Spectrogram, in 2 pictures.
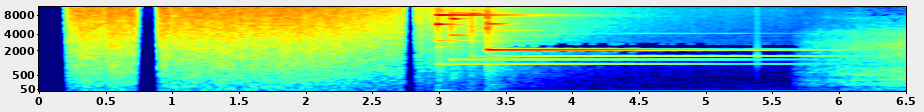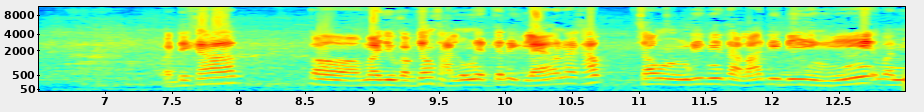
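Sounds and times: television static hiss: 0:00.2 - 0:03.3
bright chime ringing: 0:02.9 - 0:06.5.

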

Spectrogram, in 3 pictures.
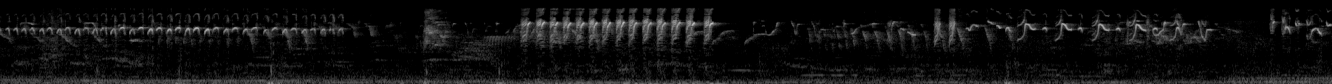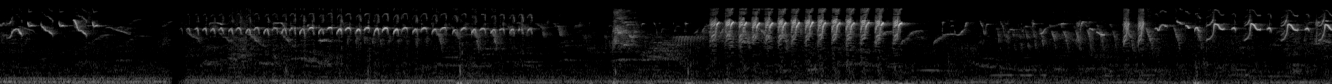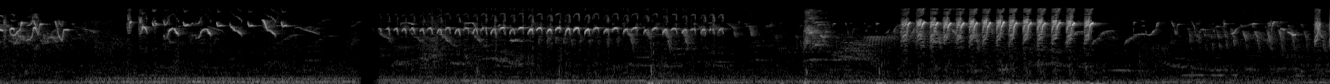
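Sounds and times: sunbird singing trills: 0:00.0 - 0:39.9.

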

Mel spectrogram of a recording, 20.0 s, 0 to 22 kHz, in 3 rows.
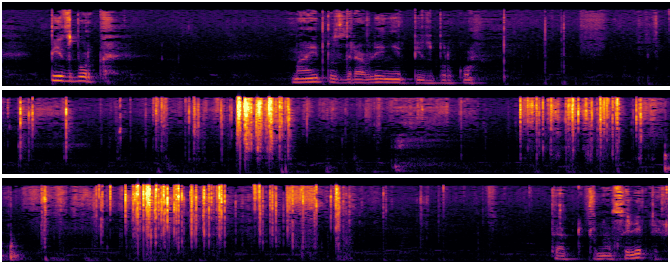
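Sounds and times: plastic wrapper tearing and crinkling: 0:06.6 - 0:09.8, 0:11.8 - 0:17.8.

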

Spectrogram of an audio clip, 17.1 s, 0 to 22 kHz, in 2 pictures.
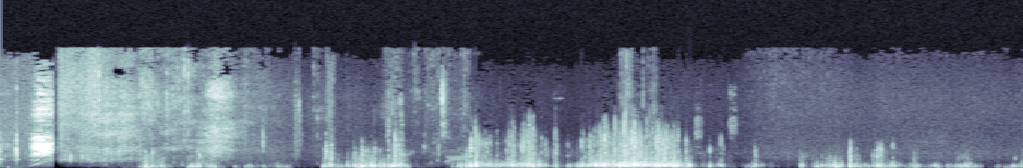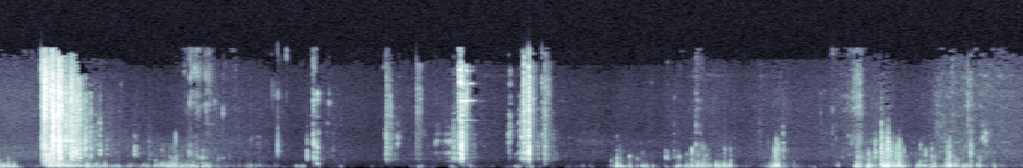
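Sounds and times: rustling: 0:00.1 - 0:02.7
rifle shot with echo: 0:08.8 - 0:09.4.

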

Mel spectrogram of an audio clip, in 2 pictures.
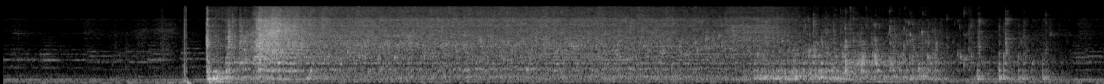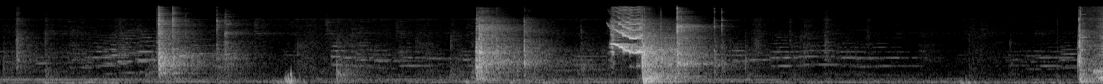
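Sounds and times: toilet flush click: 0:02.1 - 0:10.5
toilet flushing water rush: 0:02.1 - 0:10.7.

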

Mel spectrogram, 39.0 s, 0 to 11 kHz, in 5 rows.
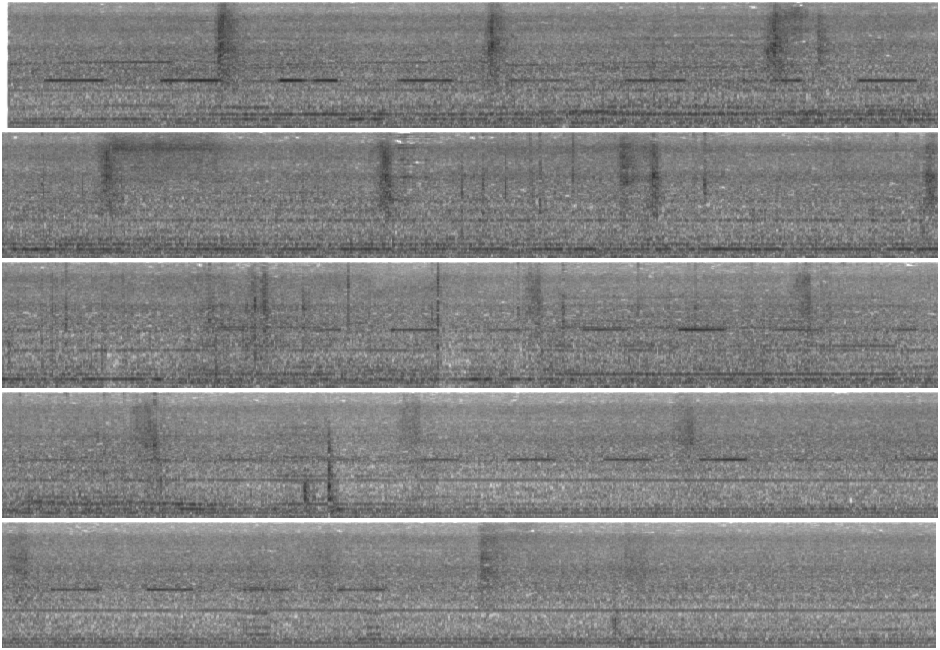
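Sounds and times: heavy truck engine running: 0:00.0 - 0:38.9
back-up alarm beeping: 0:00.2 - 0:34.6.

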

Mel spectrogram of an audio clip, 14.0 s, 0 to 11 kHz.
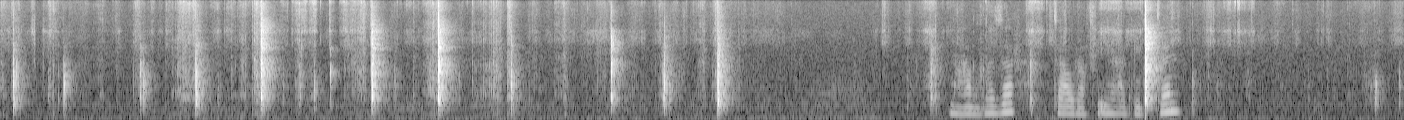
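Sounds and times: knife chopping cabbage on board: 0:00.0 - 0:07.4, 0:09.2 - 0:09.6, 0:11.3 - 0:12.2.

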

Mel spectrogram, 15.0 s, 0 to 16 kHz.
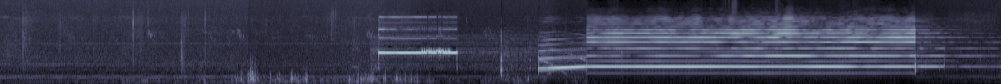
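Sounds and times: electronic siren: 0:05.7 - 0:06.9, 0:08.1 - 0:15.0.

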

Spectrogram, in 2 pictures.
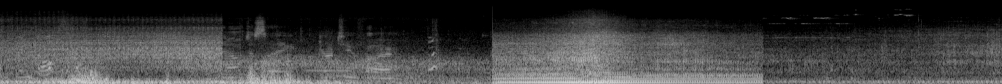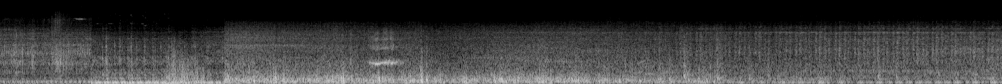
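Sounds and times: road noise: 0:00.0 - 0:20.0
scooter engine running: 0:09.7 - 0:12.3.

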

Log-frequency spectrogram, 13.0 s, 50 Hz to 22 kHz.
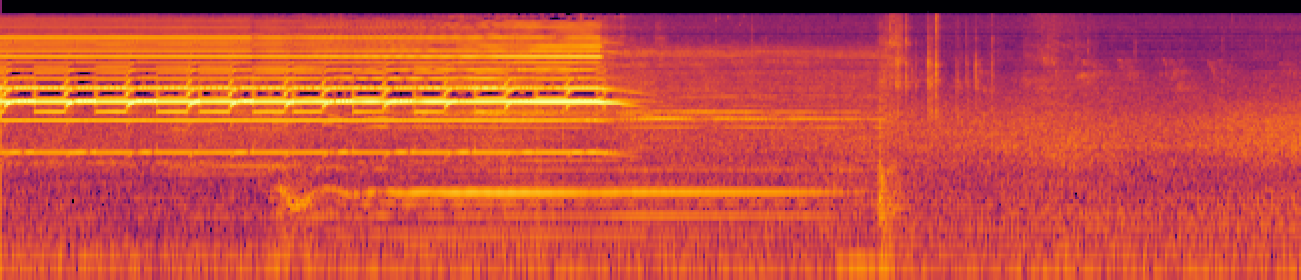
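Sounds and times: crossing alarms: 0:00.0 - 0:09.4
barrier mechanism humming: 0:01.1 - 0:09.5
barrier boom clunk: 0:04.0 - 0:09.5.

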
